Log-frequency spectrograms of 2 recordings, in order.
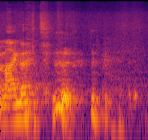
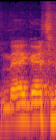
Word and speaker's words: Margot: dit Margot dis pas Margotte tu sûr dis pas Margotte en anglais dis pas Margotte si c'est prononce toutes les lettres en anglais person Marot Margot Robby Mergot Robby non Mergot du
